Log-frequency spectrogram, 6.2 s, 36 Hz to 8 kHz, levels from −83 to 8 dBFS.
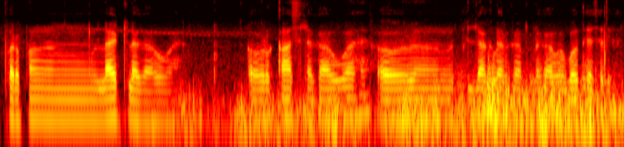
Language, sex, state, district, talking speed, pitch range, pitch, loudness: Hindi, male, Chhattisgarh, Balrampur, 165 wpm, 100-105 Hz, 105 Hz, -23 LUFS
